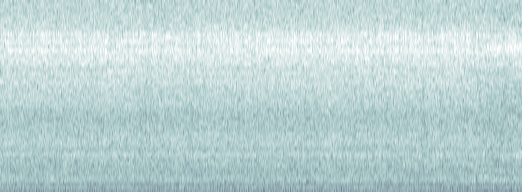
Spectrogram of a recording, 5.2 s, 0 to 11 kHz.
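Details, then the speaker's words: Ford EEC IV V8 petrol engine after replacing the distributor with pickup, cap and rotor, at slightly raised rpm: steady even hum with no misfire; previously cylinder 2 and intermittent misfires. "all right great no misfire at all uh next thing i'll show you is the hip and spout and coil current signals again you hear how nice and smooth this is running"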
